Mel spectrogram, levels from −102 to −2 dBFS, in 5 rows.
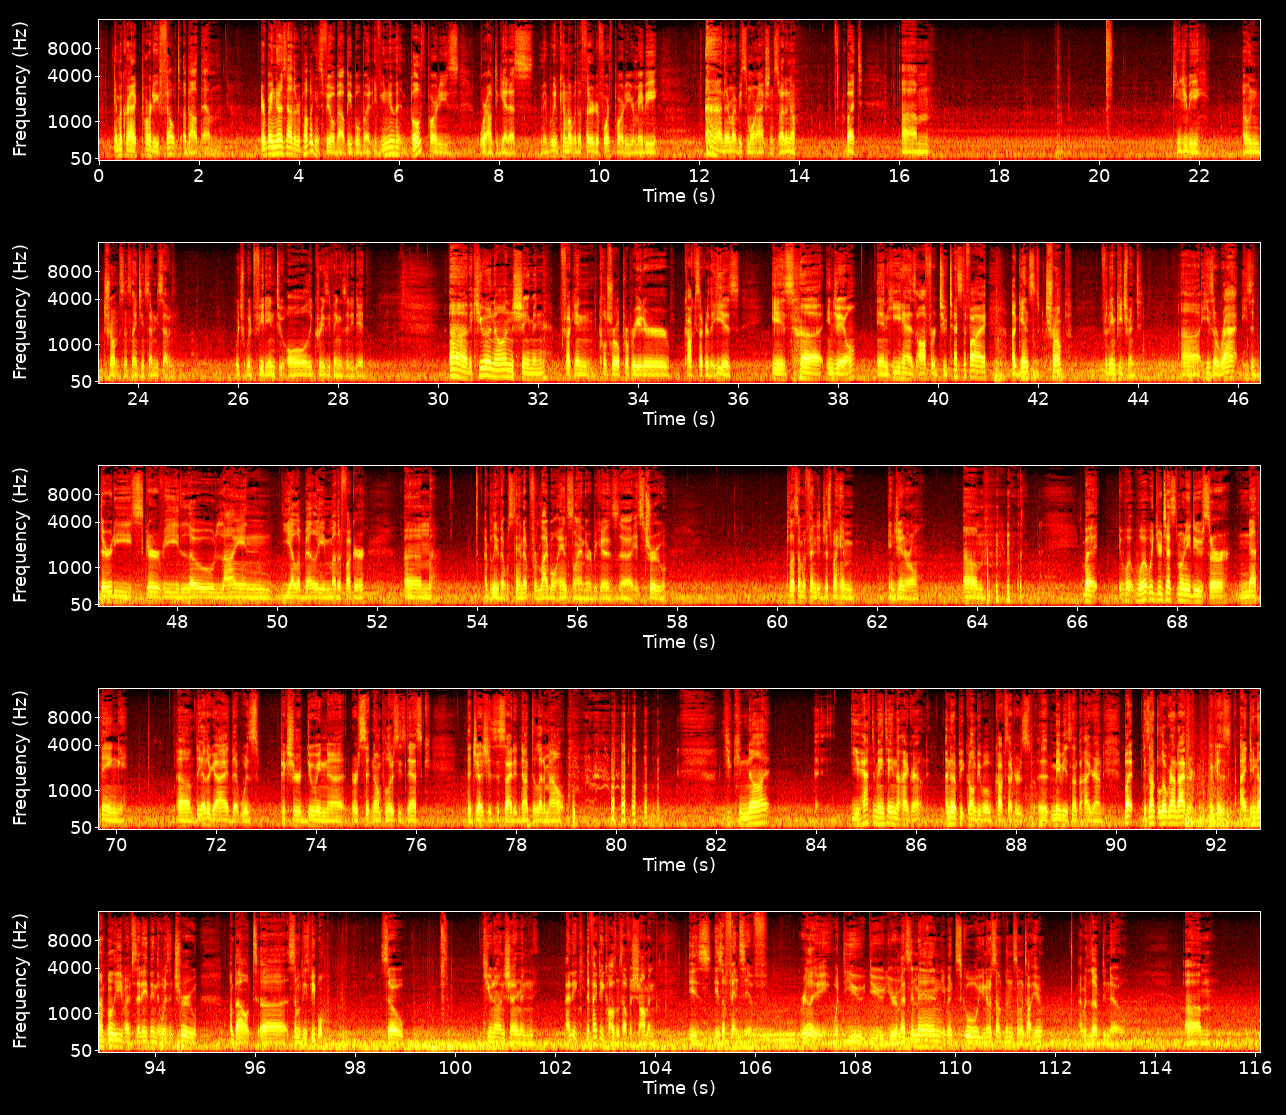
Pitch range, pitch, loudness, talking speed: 90-120 Hz, 95 Hz, -24 LUFS, 130 wpm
